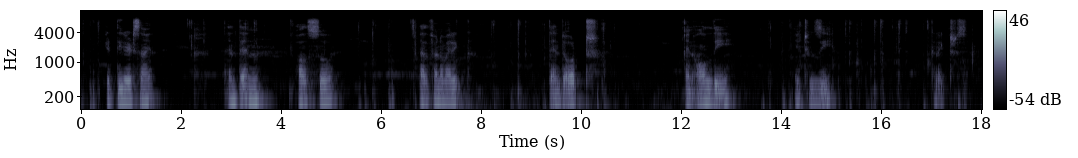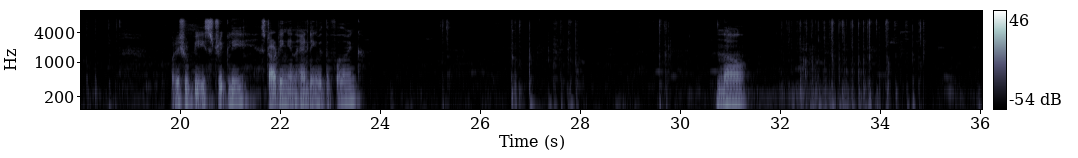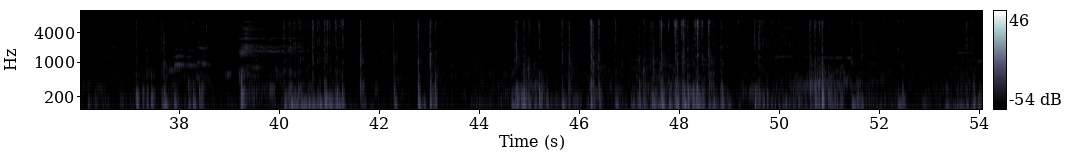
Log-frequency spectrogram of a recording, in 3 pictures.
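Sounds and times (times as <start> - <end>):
computer keyboard clicks: 0.0 - 0.4, 5.5 - 6.8, 8.2 - 9.4, 10.3 - 10.7, 13.6 - 17.0, 17.7 - 18.9, 25.2 - 25.4, 26.6 - 28.0, 29.5 - 29.8, 31.9 - 35.0, 37.1 - 38.6, 40.0 - 41.7, 42.8 - 43.3, 44.6 - 52.6, 53.5 - 54.0.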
